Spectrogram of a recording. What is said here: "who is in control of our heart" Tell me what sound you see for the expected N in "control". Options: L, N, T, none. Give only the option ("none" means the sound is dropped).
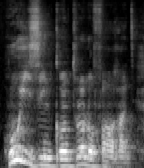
N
